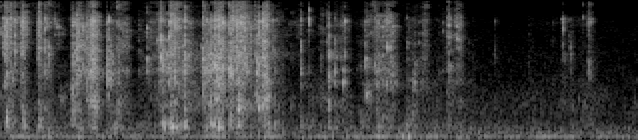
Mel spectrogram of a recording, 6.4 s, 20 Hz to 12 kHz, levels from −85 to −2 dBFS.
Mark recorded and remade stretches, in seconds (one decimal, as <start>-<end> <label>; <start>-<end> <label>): 0.0-6.4 recorded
